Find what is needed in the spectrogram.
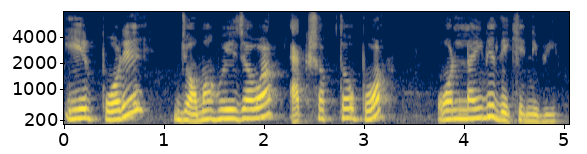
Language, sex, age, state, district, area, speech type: Bengali, female, 45-60, West Bengal, Howrah, urban, spontaneous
